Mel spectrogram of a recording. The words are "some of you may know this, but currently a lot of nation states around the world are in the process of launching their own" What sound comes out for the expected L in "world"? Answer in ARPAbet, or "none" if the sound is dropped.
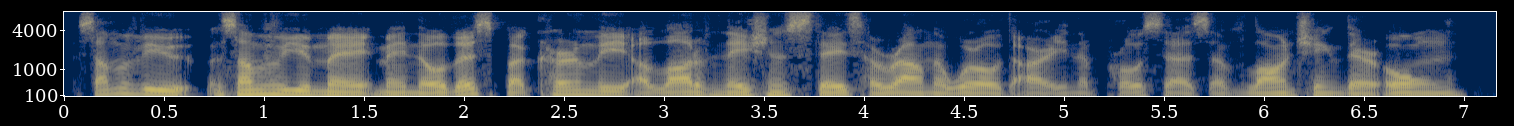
L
